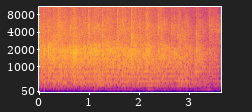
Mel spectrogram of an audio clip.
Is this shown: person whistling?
no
